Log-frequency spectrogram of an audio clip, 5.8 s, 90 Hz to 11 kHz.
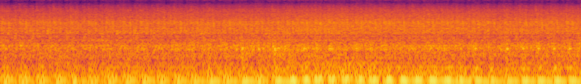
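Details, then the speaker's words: Opel Manta/Ascona hybrid stored about 20 years, still on old plugs: low, even idle holding on its own for several seconds with no misses or surging; sounds healthy. "happy days that was not bad for a car that has been stoed for 20 years I thought it was going to be a lot harder to get started than that"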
